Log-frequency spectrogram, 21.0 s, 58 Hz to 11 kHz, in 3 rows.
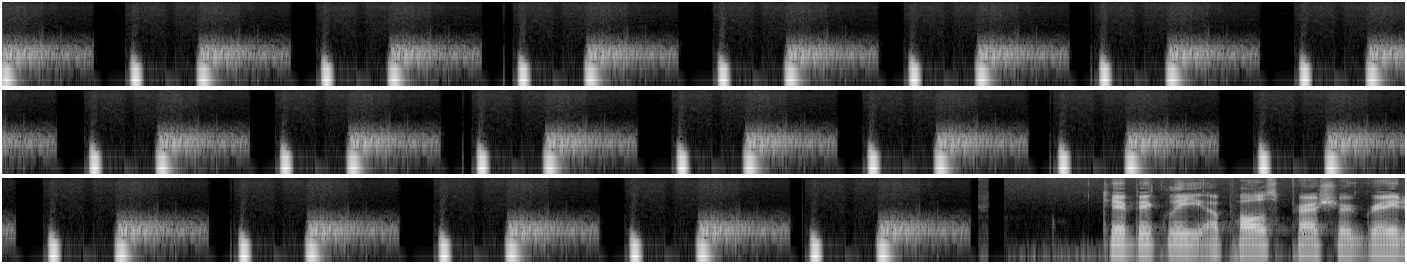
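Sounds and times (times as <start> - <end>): high-pitched heart murmur: 0.0 - 18.9
heartbeat: 0.0 - 19.0.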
